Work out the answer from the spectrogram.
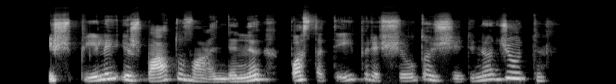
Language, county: Lithuanian, Kaunas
